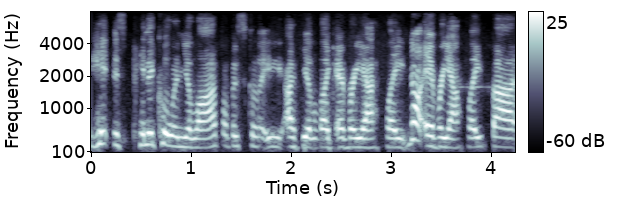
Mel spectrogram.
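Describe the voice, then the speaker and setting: A woman's fairly high, animated voice with an Australian accent, the sound dry and close with no echo. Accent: Australian, noticeable abroad. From Australia, Gold Coast. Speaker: Olympic sprinter. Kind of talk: interview. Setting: podcast. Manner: chatty, animated.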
